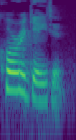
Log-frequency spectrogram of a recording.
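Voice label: "corrugated", English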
